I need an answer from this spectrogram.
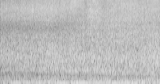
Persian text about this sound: همون موقع یه ماشین با سرعت رد شد و همه آبا رو پاشید به همون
